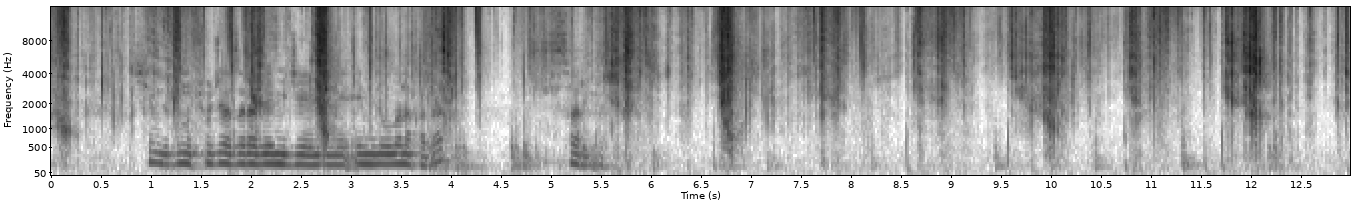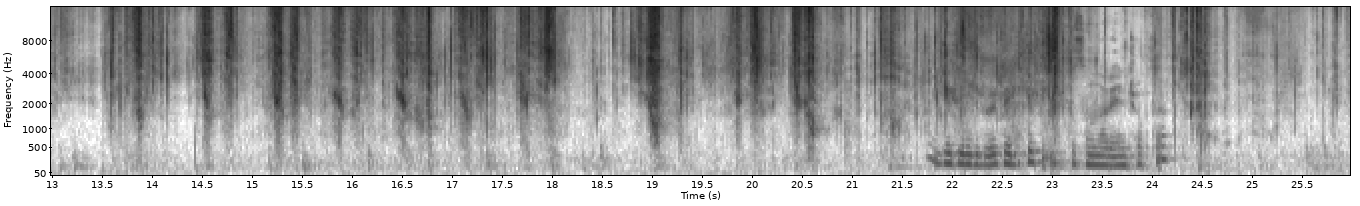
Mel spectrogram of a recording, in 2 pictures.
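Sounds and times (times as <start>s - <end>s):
masking tape ripping off roll: 0.0s - 25.9s
tape crinkling: 0.0s - 25.9s.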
